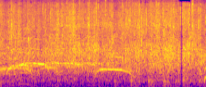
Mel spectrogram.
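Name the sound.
audience applause and clapping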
